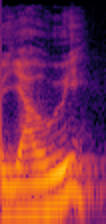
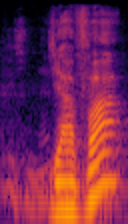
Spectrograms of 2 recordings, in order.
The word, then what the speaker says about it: Yahvah: C'est pourquoi ils l'ont enlevé de leur Bible, le terme Yahweh, car ça n'existe pas. Yahva is man of war. Je vais traduire en français. Yahva est un vaillant guerrier. C'est un vrai guerrier, c'est-à-dire Yahva est son nom.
